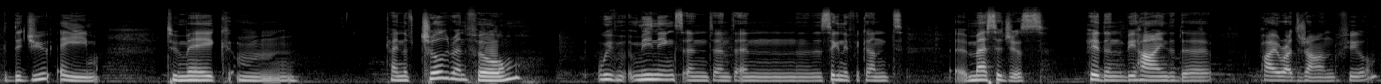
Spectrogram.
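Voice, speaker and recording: Very slow, hesitant woman. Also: on the low side, fairly even intonation, a little mellow. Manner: hesitant, searching for words. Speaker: interviewer. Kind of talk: interview questioning.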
